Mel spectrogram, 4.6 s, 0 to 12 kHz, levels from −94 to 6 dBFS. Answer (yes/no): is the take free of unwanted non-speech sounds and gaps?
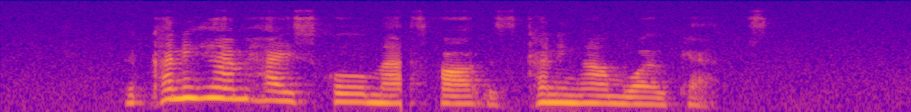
no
